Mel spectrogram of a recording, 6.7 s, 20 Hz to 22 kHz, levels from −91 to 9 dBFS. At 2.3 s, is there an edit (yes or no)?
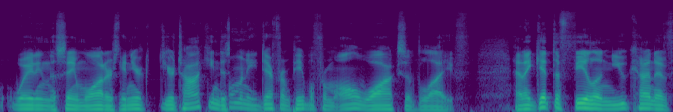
yes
